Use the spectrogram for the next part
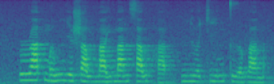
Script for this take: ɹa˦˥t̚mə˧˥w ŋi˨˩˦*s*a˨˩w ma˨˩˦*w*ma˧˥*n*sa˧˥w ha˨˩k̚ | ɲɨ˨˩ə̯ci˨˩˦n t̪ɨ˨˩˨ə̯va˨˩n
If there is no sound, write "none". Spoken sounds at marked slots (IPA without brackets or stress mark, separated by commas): ʂ, j, n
